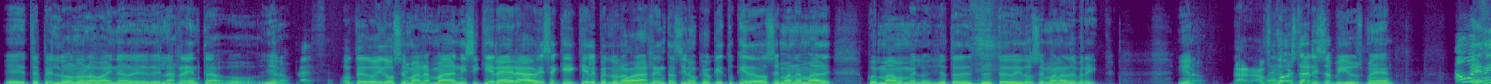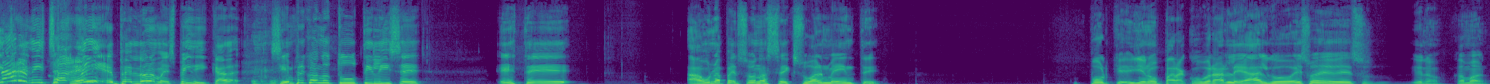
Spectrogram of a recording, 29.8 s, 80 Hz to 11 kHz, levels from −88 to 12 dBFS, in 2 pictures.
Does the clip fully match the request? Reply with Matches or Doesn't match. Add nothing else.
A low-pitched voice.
Matches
